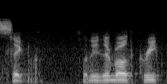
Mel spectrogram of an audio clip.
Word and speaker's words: sigma: the little o with a tail which we pronounce Sigma so these are both Greek letters MU and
